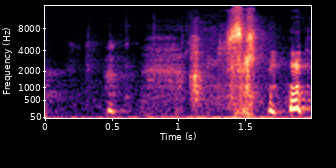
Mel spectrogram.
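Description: A quiet pause in a woman's talk, with a breath about a second and a half in, then she starts to speak again near the end.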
